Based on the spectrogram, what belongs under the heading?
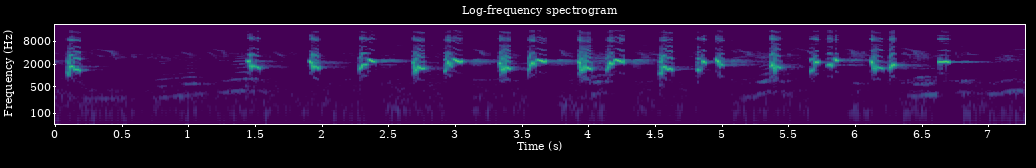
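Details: Sooty-headed bulbul sustaining a long, vigorous "ropel" trill used to coax caged birds of its kind into song: a steady stream of loud, liquid chirps about twice a second, linked by a high whistled thread, with faint low notes underneath.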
